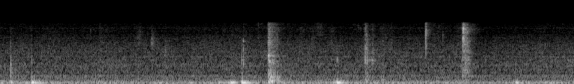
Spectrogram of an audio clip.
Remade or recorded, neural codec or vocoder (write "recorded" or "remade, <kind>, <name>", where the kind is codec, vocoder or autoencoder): remade, vocoder, Vocos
